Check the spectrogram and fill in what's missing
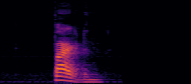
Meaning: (noun) plural of paard; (verb) inflection of paren: 1. plural past indicative 2. plural past subjunctive
- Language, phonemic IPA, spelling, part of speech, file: Dutch, /ˈpaːr.də(n)/, paarden, noun / verb, Nl-paarden.ogg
